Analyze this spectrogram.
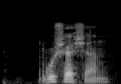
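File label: "гусясян", Komi, male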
